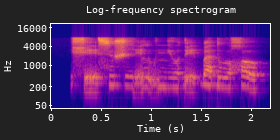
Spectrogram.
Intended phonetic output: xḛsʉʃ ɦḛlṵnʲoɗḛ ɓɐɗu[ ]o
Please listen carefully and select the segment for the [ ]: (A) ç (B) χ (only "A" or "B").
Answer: B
